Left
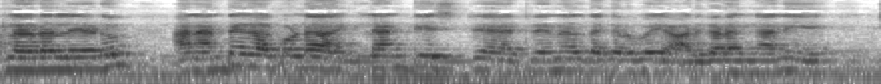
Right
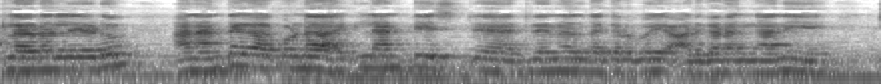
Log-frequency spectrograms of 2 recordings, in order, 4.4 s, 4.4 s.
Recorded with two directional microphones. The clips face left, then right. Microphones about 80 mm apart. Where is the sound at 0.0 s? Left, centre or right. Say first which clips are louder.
Left 3 dB; left.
